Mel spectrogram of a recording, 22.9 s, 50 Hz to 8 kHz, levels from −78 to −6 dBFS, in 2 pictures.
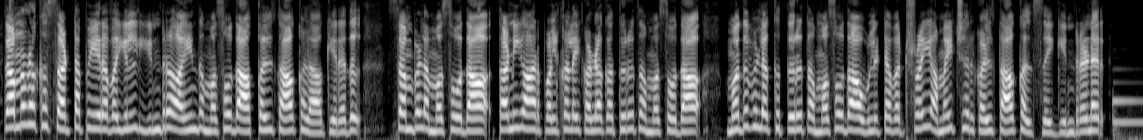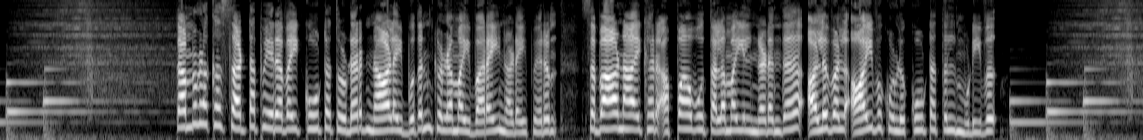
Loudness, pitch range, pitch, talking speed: -16 LUFS, 250-300 Hz, 275 Hz, 90 wpm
